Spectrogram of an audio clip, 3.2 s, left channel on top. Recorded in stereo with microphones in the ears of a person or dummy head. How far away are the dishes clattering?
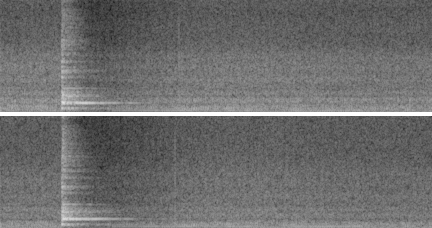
About 0.8 m.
